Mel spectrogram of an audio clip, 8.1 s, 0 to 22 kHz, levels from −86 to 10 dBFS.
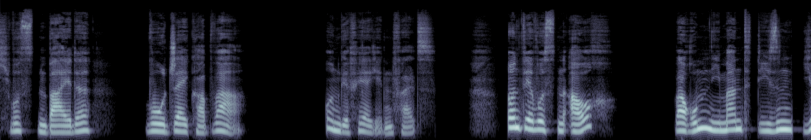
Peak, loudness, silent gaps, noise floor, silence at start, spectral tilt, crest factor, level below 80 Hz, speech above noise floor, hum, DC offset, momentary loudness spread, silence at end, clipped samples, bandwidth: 0 dBFS; -18 LUFS; 1.20-1.45 s, 2.55-3.25 s, 4.42-4.67 s, 6.19-6.74 s; under -90 dBFS; 0 s; -5.5 dB/octave; 18 dB; -72 dBFS; over 72 dB; none; under 0.1%; 15 LU; 0 s; under 0.1%; 16.5 kHz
